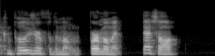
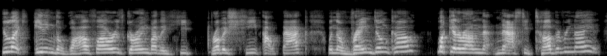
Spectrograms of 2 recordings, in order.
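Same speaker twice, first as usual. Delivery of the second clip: angry berating; 6 semitones higher, 5 dB louder than usual. Acted. Mother berating her son.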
